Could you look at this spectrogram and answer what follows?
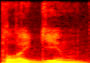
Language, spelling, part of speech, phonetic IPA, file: Russian, плагин, noun, [pɫɐˈɡʲin], Ru-плагин.ogg
- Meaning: plug-in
